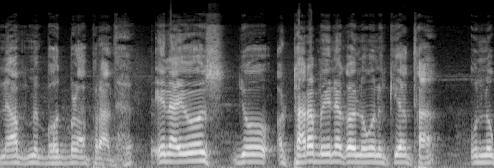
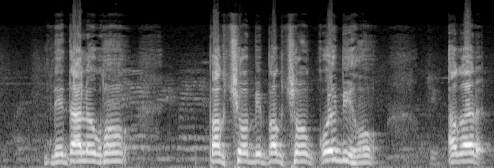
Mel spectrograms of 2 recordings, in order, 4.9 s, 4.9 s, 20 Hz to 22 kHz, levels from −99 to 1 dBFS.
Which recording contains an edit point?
first; 1 cut; at 1.5 s

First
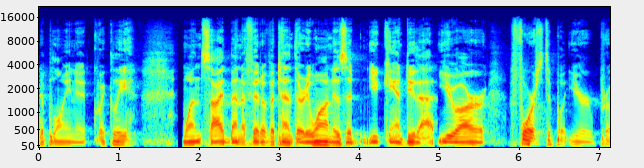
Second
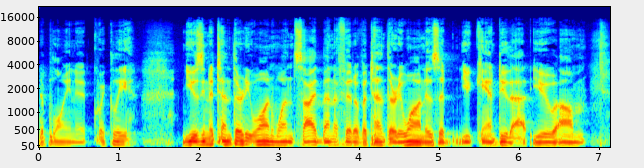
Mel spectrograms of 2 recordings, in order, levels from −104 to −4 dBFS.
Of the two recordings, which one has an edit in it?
first; 2 cuts; at 1.8 s, 5.0 s

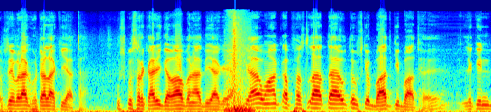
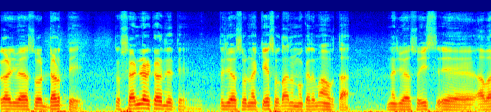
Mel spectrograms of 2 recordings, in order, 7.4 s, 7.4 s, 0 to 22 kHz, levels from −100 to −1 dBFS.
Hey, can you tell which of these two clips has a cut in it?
first; 1 cut; at 3.5 s

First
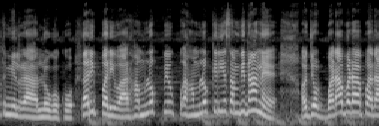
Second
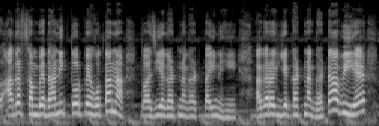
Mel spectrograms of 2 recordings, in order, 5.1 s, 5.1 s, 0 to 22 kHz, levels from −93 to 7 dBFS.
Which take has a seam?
first; 1 cut; at 1.0 s

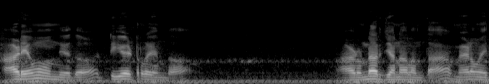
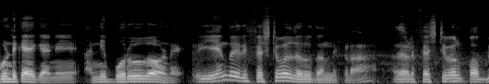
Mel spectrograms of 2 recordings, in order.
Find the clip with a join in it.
second; 1 cut; at 1.8 s

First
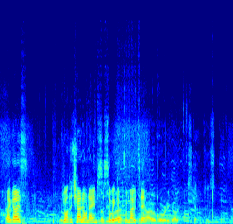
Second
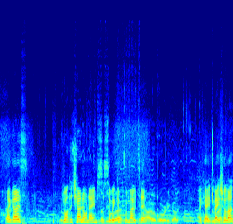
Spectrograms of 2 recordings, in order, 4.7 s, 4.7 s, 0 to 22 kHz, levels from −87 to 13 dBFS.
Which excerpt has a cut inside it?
first; 1 cut; at 3.8 s

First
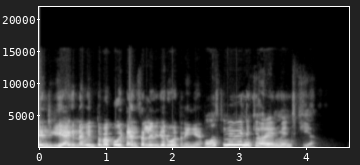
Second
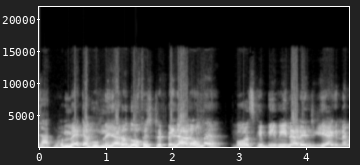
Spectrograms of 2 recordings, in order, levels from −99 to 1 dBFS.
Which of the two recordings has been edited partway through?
second; 2 cuts; at 1.5 s, 2.9 s

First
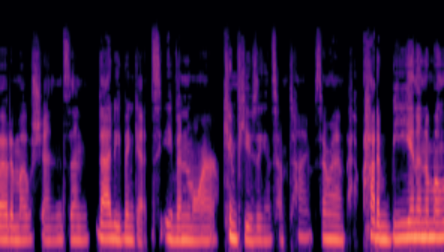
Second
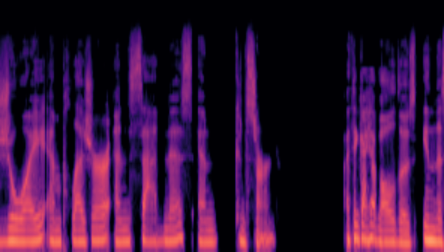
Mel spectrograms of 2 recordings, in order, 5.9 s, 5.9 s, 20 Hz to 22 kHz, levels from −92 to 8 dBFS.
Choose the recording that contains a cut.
first; 3 cuts; at 1.2 s, 2.9 s, 4.7 s

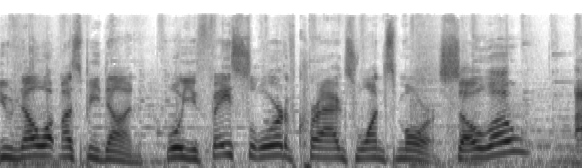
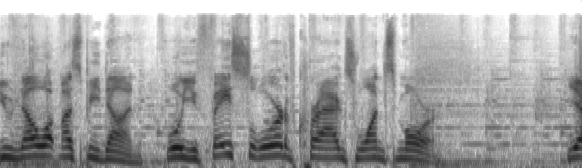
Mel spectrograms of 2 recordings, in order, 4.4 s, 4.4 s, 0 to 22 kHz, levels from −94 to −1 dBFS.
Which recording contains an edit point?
first; 1 cut; at 3.3 s

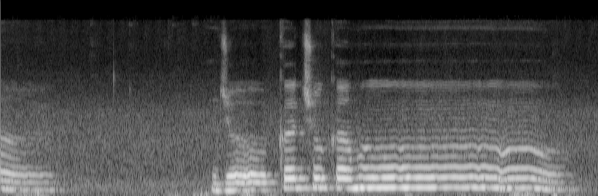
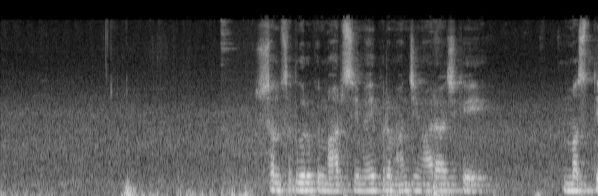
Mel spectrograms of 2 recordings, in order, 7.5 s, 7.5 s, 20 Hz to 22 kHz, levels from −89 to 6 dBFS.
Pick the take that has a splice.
second; 1 cut; at 2.8 s

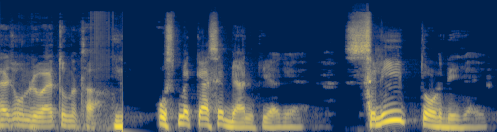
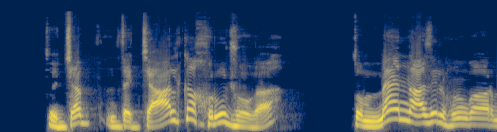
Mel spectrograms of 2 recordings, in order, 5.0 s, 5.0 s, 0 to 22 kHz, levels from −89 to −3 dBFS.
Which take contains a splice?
first; 1 cut; at 1.1 s

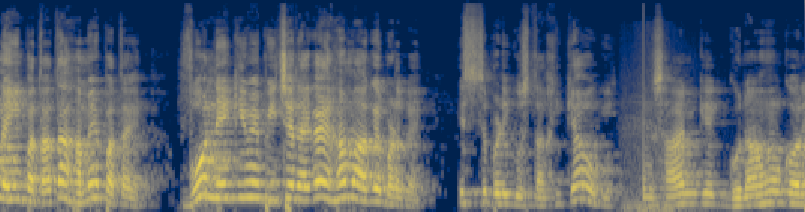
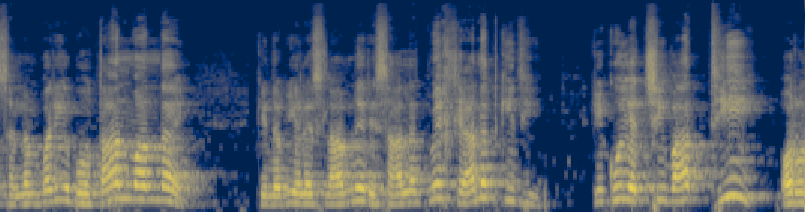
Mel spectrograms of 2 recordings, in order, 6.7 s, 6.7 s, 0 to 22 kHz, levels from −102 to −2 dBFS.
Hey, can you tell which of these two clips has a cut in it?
first; 1 cut; at 5.5 s

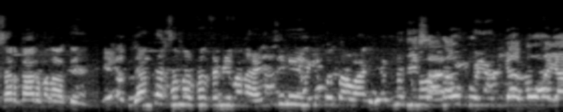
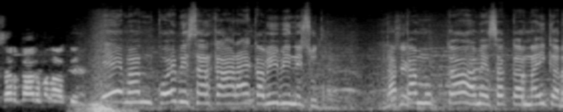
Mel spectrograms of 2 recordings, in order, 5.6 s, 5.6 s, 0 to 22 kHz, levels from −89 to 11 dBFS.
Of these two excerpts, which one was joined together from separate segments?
second; 1 cut; at 0.9 s

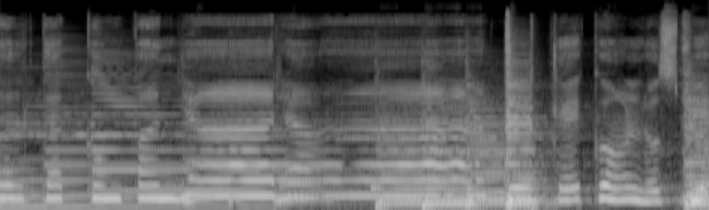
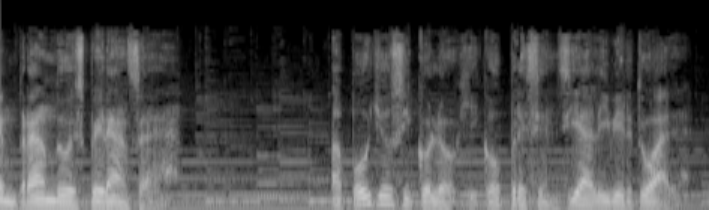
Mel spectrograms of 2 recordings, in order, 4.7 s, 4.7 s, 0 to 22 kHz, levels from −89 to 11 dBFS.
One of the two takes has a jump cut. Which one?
second; 1 cut; at 3.4 s

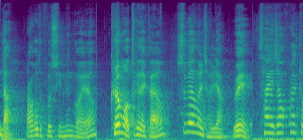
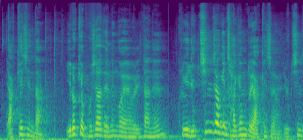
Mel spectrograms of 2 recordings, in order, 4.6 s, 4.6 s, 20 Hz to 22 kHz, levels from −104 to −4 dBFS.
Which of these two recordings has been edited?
first; 2 cuts; at 1.5 s, 2.5 s

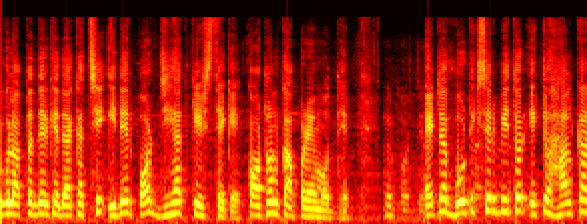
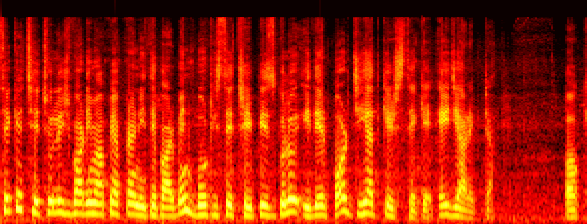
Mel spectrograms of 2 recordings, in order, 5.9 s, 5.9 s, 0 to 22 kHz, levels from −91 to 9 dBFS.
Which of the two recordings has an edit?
first; 1 cut; at 3.7 s

